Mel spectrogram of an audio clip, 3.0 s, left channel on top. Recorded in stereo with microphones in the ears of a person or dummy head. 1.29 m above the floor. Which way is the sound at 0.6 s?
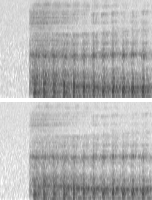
15° left (ahead or behind).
